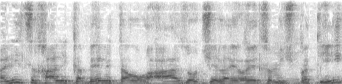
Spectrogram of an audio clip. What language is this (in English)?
Hebrew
